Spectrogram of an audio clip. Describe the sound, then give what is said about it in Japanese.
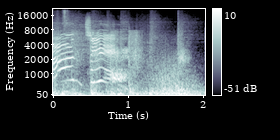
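A rapid flurry of loud punching impact effects, a barrage of punches hammered into an evil dinosaur, several hits landing in quick succession, mixed with strained, shouting vocal effort sounds. “バクは激しく打ちつける雨のような連続パンチを悪しき恐竜に思い切り叩き込みました”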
